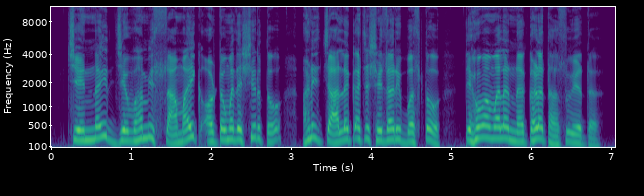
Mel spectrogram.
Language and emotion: Marathi, happy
